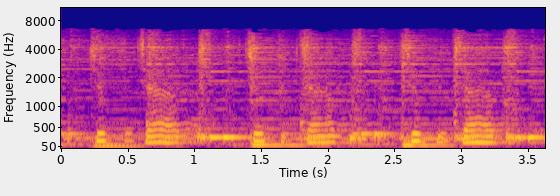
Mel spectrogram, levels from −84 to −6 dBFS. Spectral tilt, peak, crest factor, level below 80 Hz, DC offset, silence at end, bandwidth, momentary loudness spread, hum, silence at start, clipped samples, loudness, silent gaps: -6.5 dB/octave; -4 dBFS; 16 dB; -34 dBFS; under 0.1%; 0 s; 6.8 kHz; 4 LU; none; 0 s; under 0.1%; -19 LUFS; none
